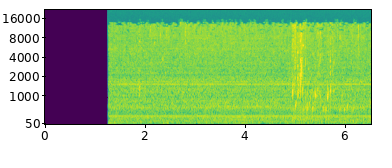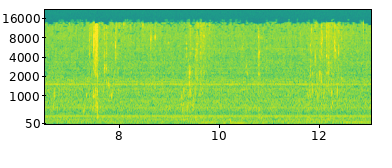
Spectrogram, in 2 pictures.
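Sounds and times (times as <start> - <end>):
low hum: 1.3 - 13.0
water sloshing and splashing: 4.7 - 13.0.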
